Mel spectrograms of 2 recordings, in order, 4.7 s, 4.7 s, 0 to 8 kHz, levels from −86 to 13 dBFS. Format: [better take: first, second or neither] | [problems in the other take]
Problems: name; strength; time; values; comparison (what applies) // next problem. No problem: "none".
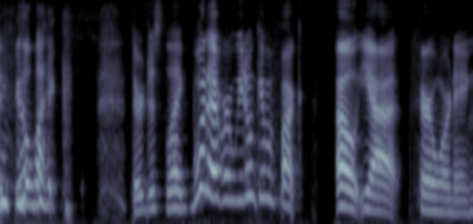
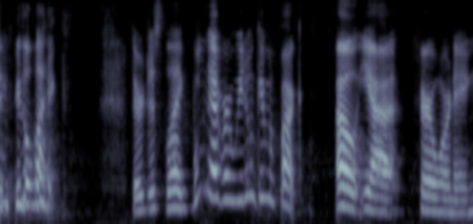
first | noise reduction (neural mask model DeepFilterNet 3)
